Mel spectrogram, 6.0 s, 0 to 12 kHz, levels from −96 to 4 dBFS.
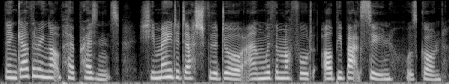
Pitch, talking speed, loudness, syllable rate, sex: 230 Hz, 220 wpm, -18 LUFS, 4.9 syllables/s, female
